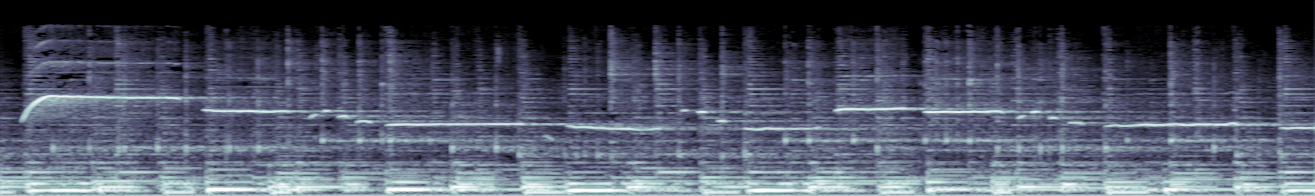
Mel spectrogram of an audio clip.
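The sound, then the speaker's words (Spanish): Human whistling carries a clear, high melody of sustained notes above a steady, rhythmic musical accompaniment, loud and continuous throughout. “Me distingue este chiflido porque no nací cantor.”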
